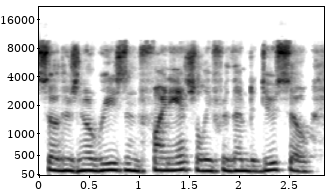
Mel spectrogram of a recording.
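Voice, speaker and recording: Speaking at a fairly quick pace, a man with an American accent uses a fairly high, somewhat breathy voice and fairly even intonation. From San Francisco Bay Area, California. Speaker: realtor. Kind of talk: casual interview. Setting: phone call.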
